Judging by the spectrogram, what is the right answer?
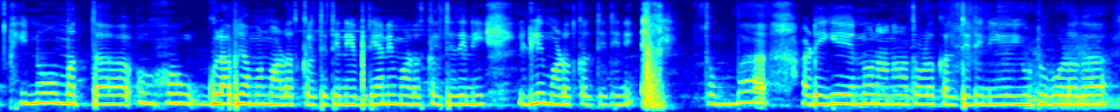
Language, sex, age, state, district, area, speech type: Kannada, female, 30-45, Karnataka, Gadag, rural, spontaneous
